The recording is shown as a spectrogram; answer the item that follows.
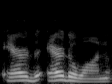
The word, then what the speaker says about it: Erdoğan: And it's Erdoğan, but it's spelled ERDOGAN. Okay.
